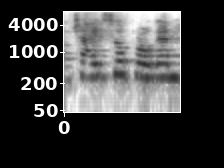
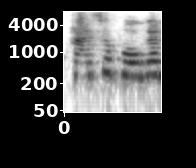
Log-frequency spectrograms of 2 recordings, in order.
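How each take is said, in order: First: Chrysopogon as CHAI-so-pro-gan, starting with CH; CH pronunciation. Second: Chrysopogon as KRY-so-po-gan, hard K at the start; hard K pronunciation. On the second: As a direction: open "chrysopogon" with a K sound. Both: Shown as a demonstration. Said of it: "however you pronounce it".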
